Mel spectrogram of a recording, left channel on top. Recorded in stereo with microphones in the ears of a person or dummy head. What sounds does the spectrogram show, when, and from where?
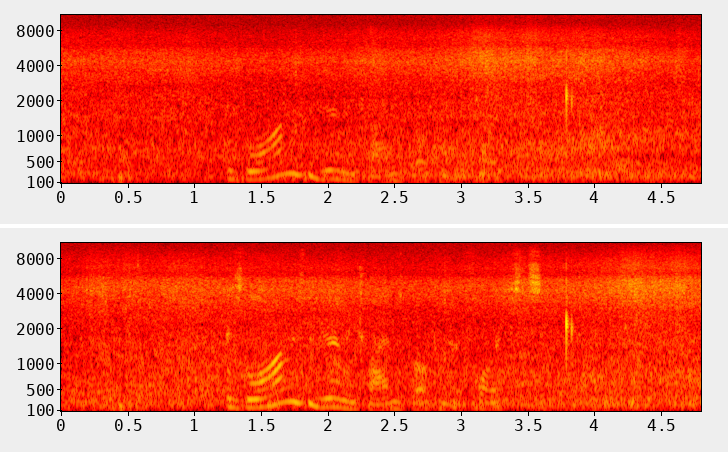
1.2 s a man speaking: 70° right (ahead or behind); by 3.7 s 75° right (ahead or behind)
3.8 s a finger snap: 20° right (ahead or behind)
